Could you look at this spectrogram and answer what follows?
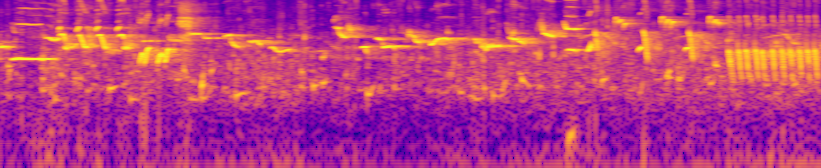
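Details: Nightingale song used as a tutor for other songbirds: a varied torrent of whistles and slurred notes ending in a rapid rattling trill.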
